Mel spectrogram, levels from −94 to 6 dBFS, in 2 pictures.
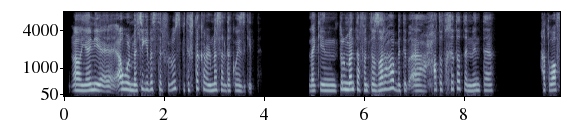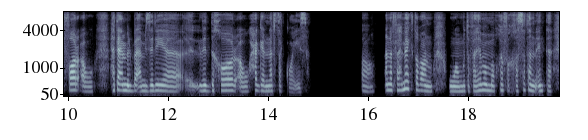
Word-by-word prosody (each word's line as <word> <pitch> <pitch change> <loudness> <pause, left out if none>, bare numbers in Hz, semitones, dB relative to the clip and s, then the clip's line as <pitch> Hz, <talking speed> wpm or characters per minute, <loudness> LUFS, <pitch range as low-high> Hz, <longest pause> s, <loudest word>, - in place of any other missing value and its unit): آه، 205 0 +5
يعني 205 +1 +5
آآ 180 -2 -1
أول 240 -1 +6
ما 205 -1 +4
تيجي 235 +2 +4
بس 245 +1 -1
الفلوس 235 +4 -2
بتفتكر 235 +3 -1
المَثَل 215 0 +1
ده 200 - -1
كويس 195 -4 -3
جدًا، - - -15 1.0
لكن 200 0 0
طول 245 -1 +3
ما 235 - +8
أنت 240 0 +2
في 210 -1 -2
انتظارها 215 +7 +4
بتبقى 200 -4 -2
حاطط 230 0 -2
خِطَط 250 0 -2
إن 195 -2 -1
أنت 205 0 -3 1.0
هتوفّر 220 0 +3
أو 170 -1 -6 0.3
هتعمل 210 -3 +4
بقى 195 -2 0
ميزانيّة 195 +1 0
آآ 175 - -5
للإدخار 200 - -1
أو 170 +1 -5
حاجة 195 -2 -1
لنَفسك 185 0 -4
كويسة. 145 -1 -4 1.1
آه، 175 -1 -11 0.2
أنا 215 0 +1
فاهماك 230 +6 0
طبعًا 195 -5 -2 0.3
ومتفهّمة 180 +4 -2
موقِفك 200 +1 -5
خاصةً 190 +4 +1
إن 190 - -3
أنت 185 -1 -5
205 Hz, 135 wpm, -25 LUFS, 190-220 Hz, 1.1 s, ما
